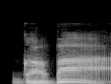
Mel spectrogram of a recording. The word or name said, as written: gobat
